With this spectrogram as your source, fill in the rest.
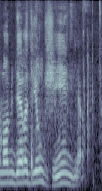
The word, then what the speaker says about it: Eugenia: Eugênia, a gente lê Eugênia, mas se escreve Eugenia.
